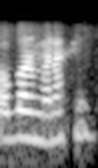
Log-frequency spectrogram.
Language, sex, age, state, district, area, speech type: Bodo, female, 18-30, Assam, Chirang, rural, conversation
